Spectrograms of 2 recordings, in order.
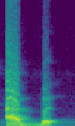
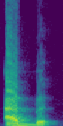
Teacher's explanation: huruf ba yang disukun ya, maka dibaca memantul. Ab ya. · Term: qalqalah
